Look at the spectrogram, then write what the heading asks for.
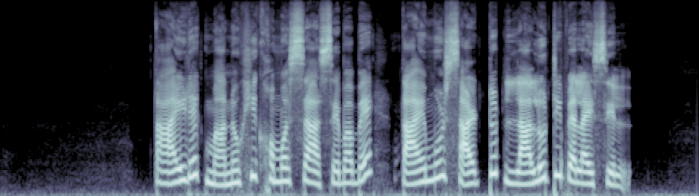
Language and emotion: Assamese, disgusted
